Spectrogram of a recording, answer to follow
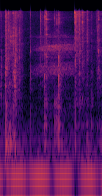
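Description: Light clicks and taps of small fly-tying tools being handled and set down, with a faint ringing tone in the middle.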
